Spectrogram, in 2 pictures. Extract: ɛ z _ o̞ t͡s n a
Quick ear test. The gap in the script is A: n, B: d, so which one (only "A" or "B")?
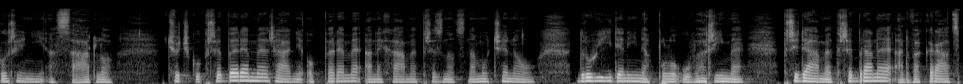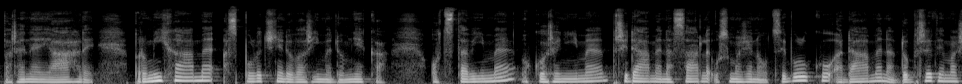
A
